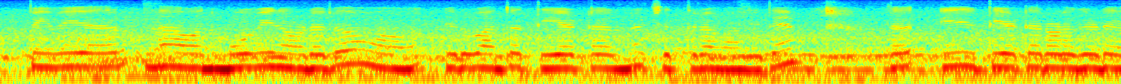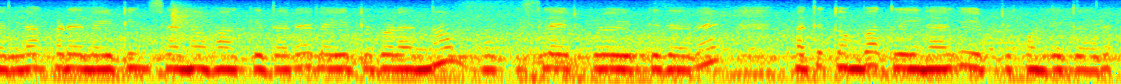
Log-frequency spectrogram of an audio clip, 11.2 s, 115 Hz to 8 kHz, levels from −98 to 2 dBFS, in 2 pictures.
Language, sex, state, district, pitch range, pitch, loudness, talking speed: Kannada, female, Karnataka, Bijapur, 240-260 Hz, 250 Hz, -14 LUFS, 100 wpm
